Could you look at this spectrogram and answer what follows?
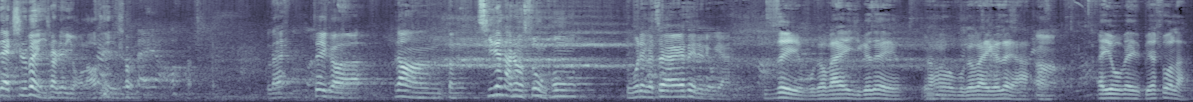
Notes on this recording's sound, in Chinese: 周年聚餐的茶余饭后。本期节目音质渣渣，不时伴有汽车和女人闲聊等噪音。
